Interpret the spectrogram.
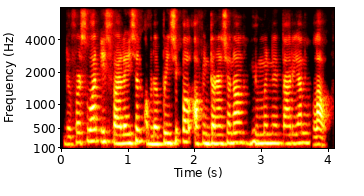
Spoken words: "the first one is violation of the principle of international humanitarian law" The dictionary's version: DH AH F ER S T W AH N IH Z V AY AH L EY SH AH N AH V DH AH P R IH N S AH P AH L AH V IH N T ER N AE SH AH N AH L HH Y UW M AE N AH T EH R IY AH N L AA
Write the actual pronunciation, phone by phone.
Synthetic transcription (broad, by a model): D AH F ER S T W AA N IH S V AY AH L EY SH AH N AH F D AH P R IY N S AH P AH L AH F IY N T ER N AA S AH N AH L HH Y UW M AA N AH T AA R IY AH N L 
